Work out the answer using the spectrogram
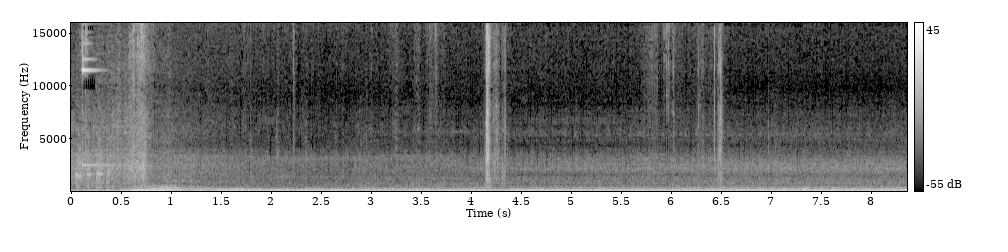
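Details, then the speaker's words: Nissan 200SX S12 just after replacing old fuel pump with a Walbro 255, primed once: cranks, catches quickly and settles into a smooth steady idle without stumbling, less missy than before; normal start and idle. "All right. Well, it didn't die, so seems to be working. Pretty responsible. Idling sounds good. Not as missy as it used to be."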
